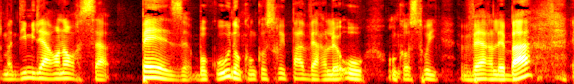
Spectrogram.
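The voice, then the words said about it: Italian accent speaking French. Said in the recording (French): “mon, accent italien”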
